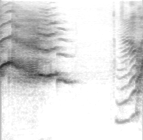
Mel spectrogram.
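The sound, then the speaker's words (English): Two piercing, high-pitched squealing screams of a baby mermaid, like a tiny creature shrieking, loud, the first trailing off downward before a short silence and the second rising sharply. “Mika was developing quite a reputation for having quite a powerful Mermini scream.”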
